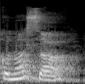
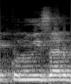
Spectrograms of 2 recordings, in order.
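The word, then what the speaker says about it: connoisseur: अगर आप इसका प्रोनाउंसिएशन अब तक गलत कर रहे थे, कोनोइजर बोल रहे थे या देख देख के कॉनिजर बोल रहे थे, तो अब मत कीजिएगा, इसको हमेशा से बोलते हैं कोनोसा, राइट?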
